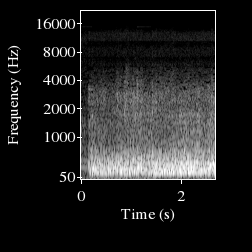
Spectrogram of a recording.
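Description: A train running on rails, used as a radio drama sound effect, sets in abruptly and continues as a steady, loud, low rumble with a faint rattling texture and no voices.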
